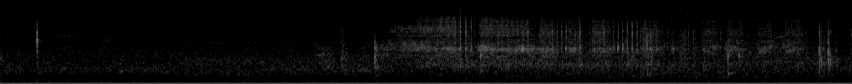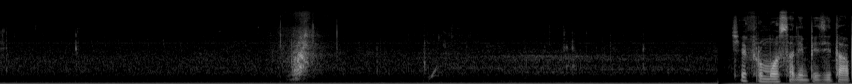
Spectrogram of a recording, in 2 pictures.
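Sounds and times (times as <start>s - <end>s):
fishing reel whirring and clicking: 3.8s - 8.6s.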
